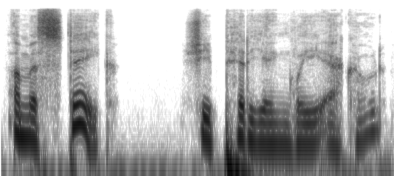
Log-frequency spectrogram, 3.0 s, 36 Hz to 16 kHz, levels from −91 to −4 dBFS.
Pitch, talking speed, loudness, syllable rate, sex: 125 Hz, 100 wpm, -21 LUFS, 4.3 syllables/s, male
